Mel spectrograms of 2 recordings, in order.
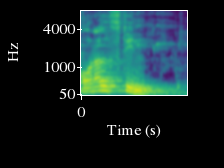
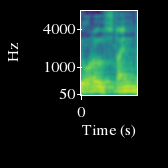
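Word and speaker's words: Aurel Stein: पढ़ना है, वो है ओरलस्टीन। कई ओरलस्टाइन बोलते हैं, कई ओरलस्टीन बोलते हैं, वो अपने अपने प्रोनाउंस करने का तरीका है।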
